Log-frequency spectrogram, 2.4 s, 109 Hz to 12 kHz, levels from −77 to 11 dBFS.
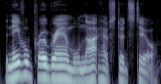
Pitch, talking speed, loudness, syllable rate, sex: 140 Hz, 200 wpm, -16 LUFS, 4.9 syllables/s, male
